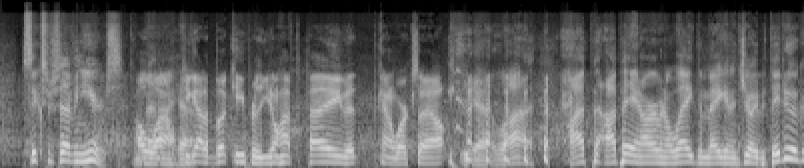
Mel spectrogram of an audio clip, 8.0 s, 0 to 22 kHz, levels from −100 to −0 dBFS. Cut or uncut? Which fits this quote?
cut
